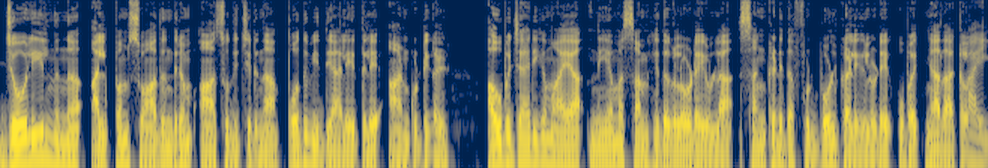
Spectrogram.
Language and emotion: Malayalam, neutral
